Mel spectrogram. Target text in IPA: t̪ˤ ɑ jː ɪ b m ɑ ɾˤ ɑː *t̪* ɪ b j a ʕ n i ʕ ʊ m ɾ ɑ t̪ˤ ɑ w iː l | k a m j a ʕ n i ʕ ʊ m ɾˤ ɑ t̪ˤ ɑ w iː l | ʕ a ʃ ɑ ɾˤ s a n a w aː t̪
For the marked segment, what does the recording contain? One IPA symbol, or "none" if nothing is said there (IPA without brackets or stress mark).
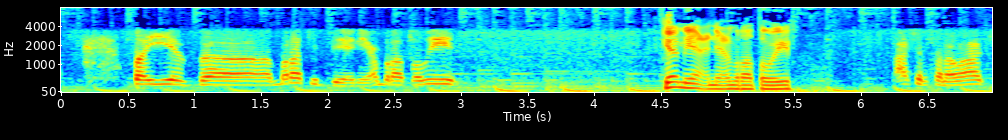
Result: t̪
